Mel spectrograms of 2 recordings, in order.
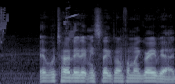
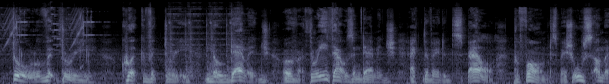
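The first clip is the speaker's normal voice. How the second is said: low, deep, hushed put-on voice; 3 semitones lower, 7 dB quieter than usual. A streamer calls out duel results at night: deep voice. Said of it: "We get to do our deep voice again".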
